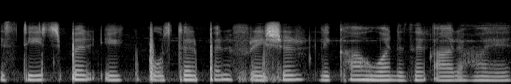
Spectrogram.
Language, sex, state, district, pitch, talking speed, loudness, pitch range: Hindi, female, Bihar, Vaishali, 205 Hz, 140 wpm, -23 LUFS, 195-220 Hz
